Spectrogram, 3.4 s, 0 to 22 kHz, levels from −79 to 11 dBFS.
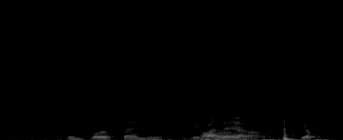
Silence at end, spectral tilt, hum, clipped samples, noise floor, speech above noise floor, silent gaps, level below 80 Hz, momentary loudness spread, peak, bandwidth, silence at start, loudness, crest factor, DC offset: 0.1 s; -8 dB/octave; none; under 0.1%; -80 dBFS; 26 dB; none; -62 dBFS; 16 LU; -28 dBFS; 4.4 kHz; 0.65 s; -53 LUFS; 26 dB; under 0.1%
